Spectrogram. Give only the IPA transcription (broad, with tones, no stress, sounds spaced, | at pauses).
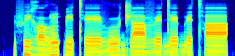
f i˦˨ ɣ ɔ˨ ɣ ũ˦ k͡p i˨ tʰ eː˨ v uː˦ d͡ʒ aː˨ v e˨ d eː˦ b eː˦ tʰ aː˦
